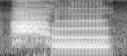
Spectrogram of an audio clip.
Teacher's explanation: ہا کو گلے سے سانس کے ساتھ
